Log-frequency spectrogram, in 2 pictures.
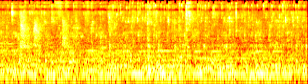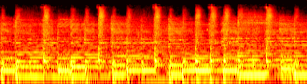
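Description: Steady running water pours from a tap into a kitchen sink during washing, loud and continuous, with background music playing throughout.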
